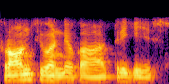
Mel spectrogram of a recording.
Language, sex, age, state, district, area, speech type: Telugu, male, 18-30, Telangana, Jayashankar, urban, conversation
